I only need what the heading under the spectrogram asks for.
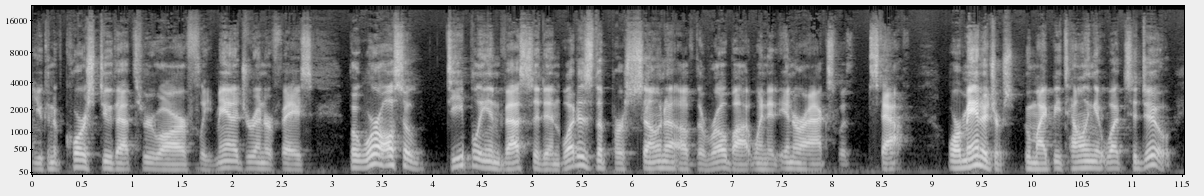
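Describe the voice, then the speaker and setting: A man speaking as a guest head of product, explaining fluently and checking in with "right?". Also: mid-range voice. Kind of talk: interview explanation.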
